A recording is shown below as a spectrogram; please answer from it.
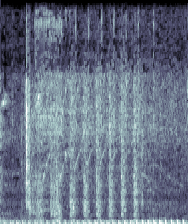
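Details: Toyota Fortuner diesel that stalled while driving, fuel suspected; after pumping/priming fuel under the bonnet it cranks with rapid chuffing, then catches and settles into a lumpy run; fuel starvation stall.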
